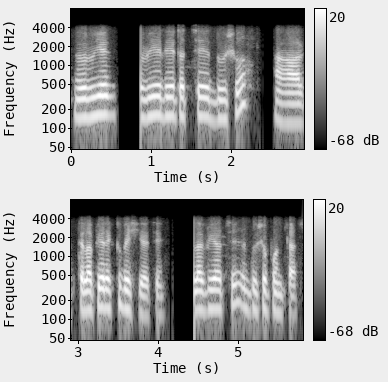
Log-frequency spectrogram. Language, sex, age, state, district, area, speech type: Bengali, male, 18-30, West Bengal, Jalpaiguri, rural, conversation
